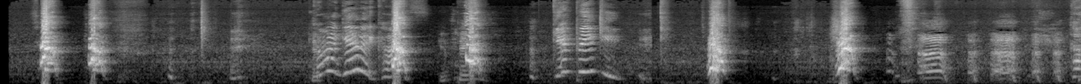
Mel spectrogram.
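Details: Kasa, a pet dog afraid of a broom, going wild because his toy lies under it: sharp loud barks spaced a second or more apart, mixed with rising-falling whiny yelps and short grumbles indoors.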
